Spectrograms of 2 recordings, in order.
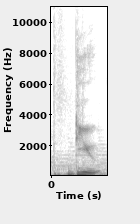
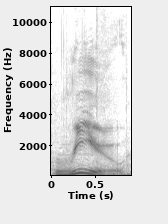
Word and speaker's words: Ryu: Dya, dyu, dyo. Like the Street Fighter character. It's often anglicized as Ryu, but it's actually one syllable.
